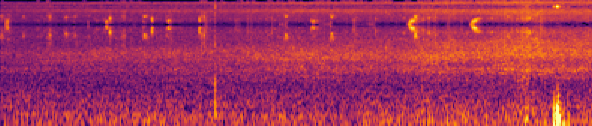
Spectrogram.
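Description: Faint, scattered high chip notes and short chirps from birds feeding at a ground dish, two of them quick falling notes. A single low thump comes near the end.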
